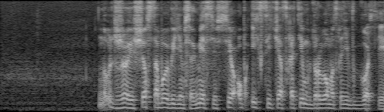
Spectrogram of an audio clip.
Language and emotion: Russian, positive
